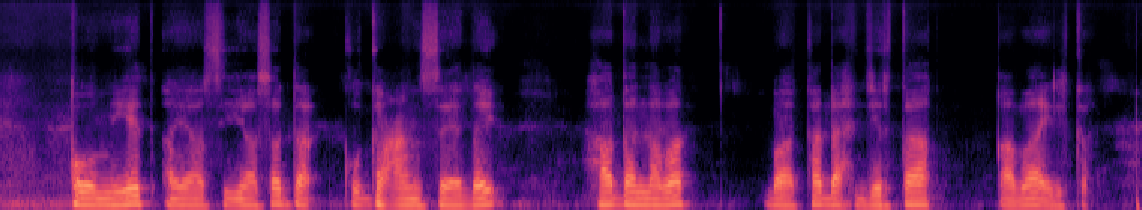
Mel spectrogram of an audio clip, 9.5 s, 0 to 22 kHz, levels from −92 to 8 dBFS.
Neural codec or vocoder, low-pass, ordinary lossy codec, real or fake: codec, 44.1 kHz, 2.6 kbps, SNAC; none; none; fake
